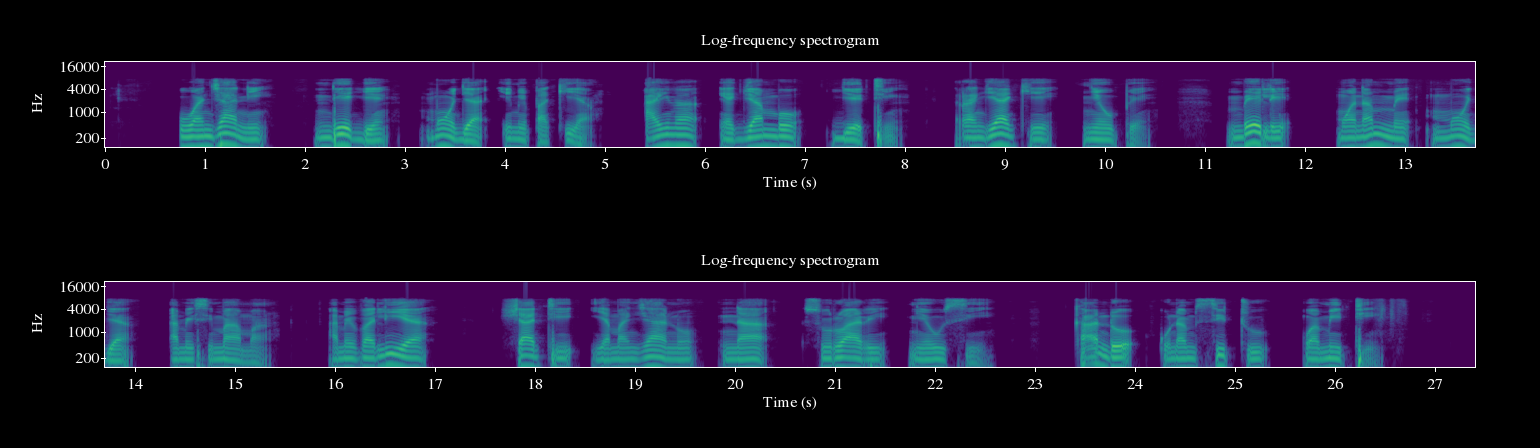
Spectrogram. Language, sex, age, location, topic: Swahili, male, 25-35, Mombasa, government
